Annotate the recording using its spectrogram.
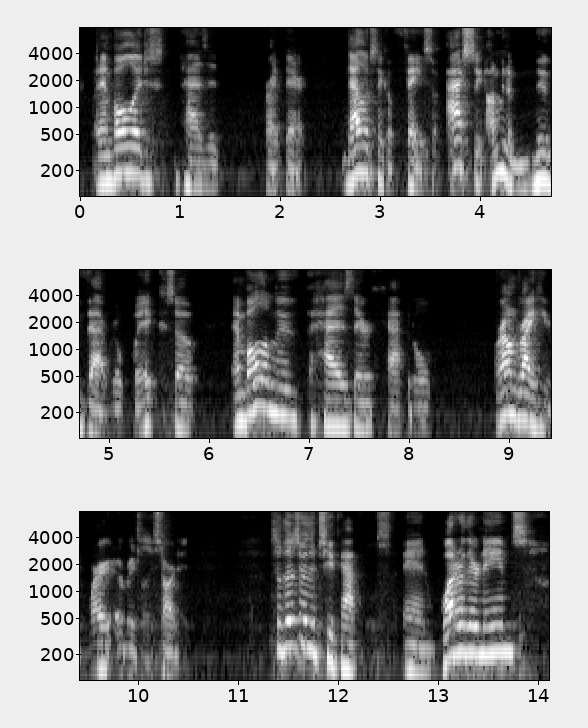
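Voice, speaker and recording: A man speaks at a fairly quick pace in a fairly high pitch, his tone bright and sharp. His pitch swings very widely and his loudness rises and falls in big swings. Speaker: YouTuber making map history videos. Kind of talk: casual tutorial-style narration while drawing. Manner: halting, self-correcting.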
